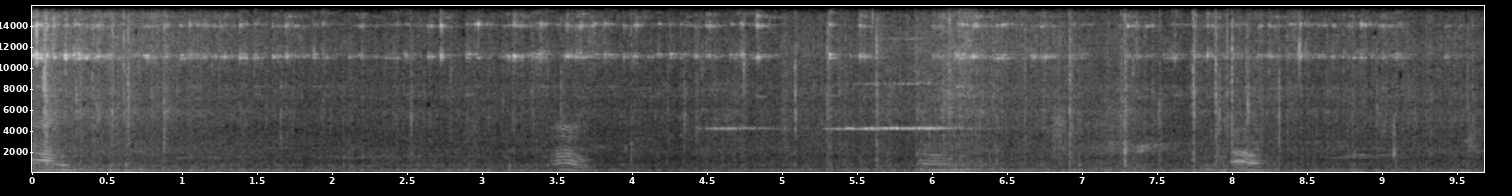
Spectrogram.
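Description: Pigeon wings flap and flutter.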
